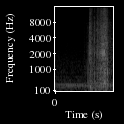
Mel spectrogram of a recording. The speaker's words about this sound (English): Oh, I should probably shuffle the cards here, huh?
